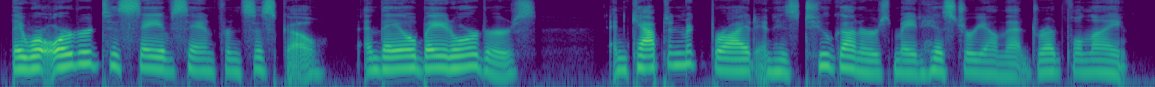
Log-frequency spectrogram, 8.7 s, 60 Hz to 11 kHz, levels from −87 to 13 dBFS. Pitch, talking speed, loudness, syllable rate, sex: 170 Hz, 165 wpm, -21 LUFS, 5.0 syllables/s, female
